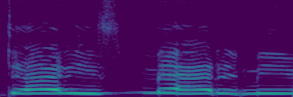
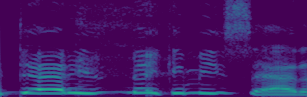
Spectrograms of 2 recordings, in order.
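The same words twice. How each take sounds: First: Put-on very high, slow child's whimper; sad little daughter. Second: Sad little daughter. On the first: Dad imagining his daughter's words, in a very high slow child voice. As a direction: plead like a hurt toddler. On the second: Retold or imitated. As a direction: whimper it like a hurt toddler. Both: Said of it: "my daughter be like".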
